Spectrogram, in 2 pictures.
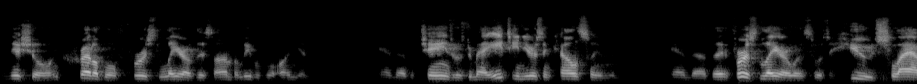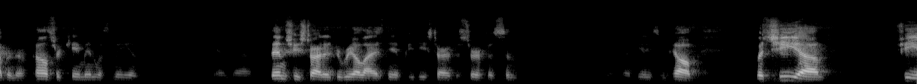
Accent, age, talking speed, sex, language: American, 40-59, 195 wpm, male, English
